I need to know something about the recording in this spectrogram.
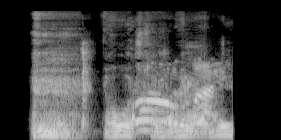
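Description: A person clearing their throat: a short scraping sound, then about a second of voiced throat sound.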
